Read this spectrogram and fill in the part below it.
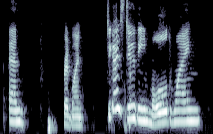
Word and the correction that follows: mulled wine: It's pronounced mulled wine. Mulled wine, not mold wine.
